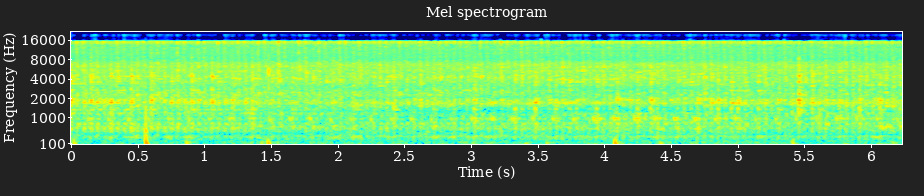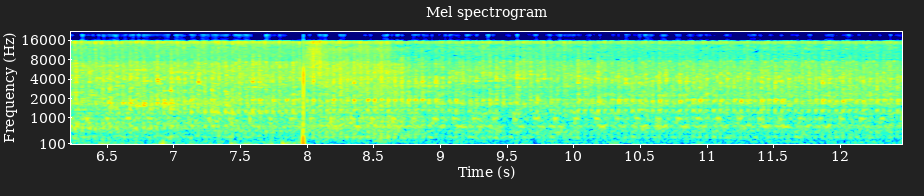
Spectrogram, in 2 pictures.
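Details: 2008 Honda Accord EX V6 at steady idle with scattered, uneven sharp rattles over the engine hum; source not pinned down.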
